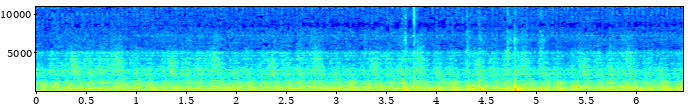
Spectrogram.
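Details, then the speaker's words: 1980 Cadillac Seville, digital fuel-injected 6.0 L 368 V8, sitting with zero fuel; fuel pump cycled, starter cranks steadily, briefly seems to bog, but the engine never catches; crank no-start, cause not confirmed. "oh it sounded like it bogged down a bit there maybe it sucked fuel oh it didn't go that time must be pressured up"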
